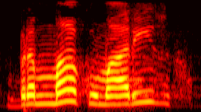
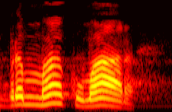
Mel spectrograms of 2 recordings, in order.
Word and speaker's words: ब्रह्मा कुमारी: इसलिए इनको कहा जाता है राजयोगिनी तपस्वी मूर्ति बहने ब्रह्मा कुमारीज और ब्रह्मा कुमार। एक बात और कह दूं सभी संतों से, यहां कुछ लोगों ने उच्चारण किया है ब्रह्म कुमार, ब्रह्म कुमारी, ब्रह्म कुमारी आश्रम नहीं है, ये ब्रह्मा कुमारी है।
